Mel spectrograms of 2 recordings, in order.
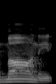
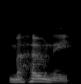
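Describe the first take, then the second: First: The name has two syllables. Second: The name has three syllables. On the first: "some people say Marnie" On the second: "some people say it as it is"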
